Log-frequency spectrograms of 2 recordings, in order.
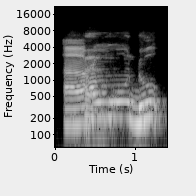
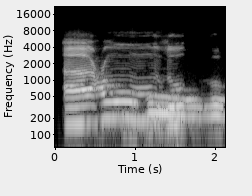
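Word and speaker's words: أَعُوذُ: Jadi cara bacanya bukan a'udu, a'udu, a'udu, tapi a'udzu, a'udzu.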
